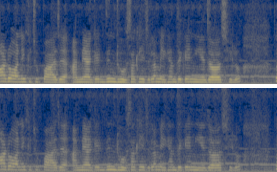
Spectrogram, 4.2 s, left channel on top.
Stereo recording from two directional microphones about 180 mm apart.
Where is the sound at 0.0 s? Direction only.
30° left (ahead or behind).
